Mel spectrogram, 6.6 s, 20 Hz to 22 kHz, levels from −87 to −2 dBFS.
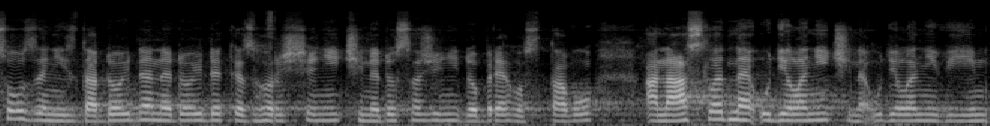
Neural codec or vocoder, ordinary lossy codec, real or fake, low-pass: none; Opus, 24 kbps; real; 14.4 kHz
